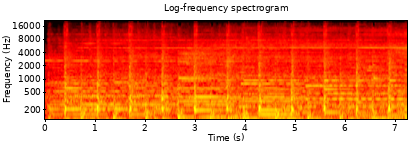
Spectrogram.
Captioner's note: upbeat music; wood sawing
